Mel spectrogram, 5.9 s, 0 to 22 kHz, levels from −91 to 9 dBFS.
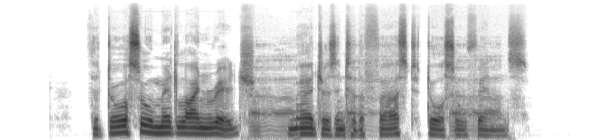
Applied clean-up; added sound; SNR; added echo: neural mask model RNNoise.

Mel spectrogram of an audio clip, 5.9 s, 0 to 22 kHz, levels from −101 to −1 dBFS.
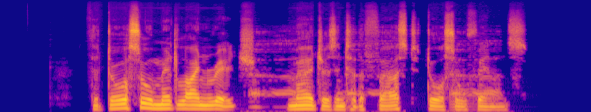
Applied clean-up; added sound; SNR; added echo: classical method spectral subtraction.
